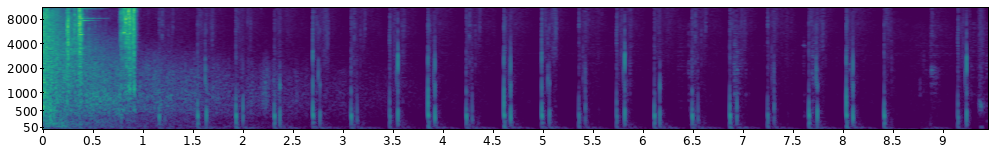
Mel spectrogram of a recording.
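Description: A steady series of about twenty evenly spaced gunshots from a gun in the Roblox game Zula, each a crisp close crack, with a louder burst at the very start and faint talk.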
